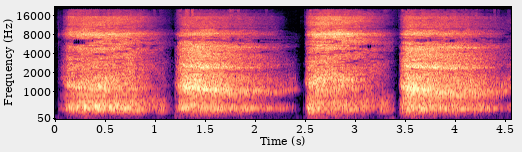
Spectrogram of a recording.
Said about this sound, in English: We're going to start with 3 deep, deep breaths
